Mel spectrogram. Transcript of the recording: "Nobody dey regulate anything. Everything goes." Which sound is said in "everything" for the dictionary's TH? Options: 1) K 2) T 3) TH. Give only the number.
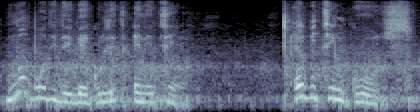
2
